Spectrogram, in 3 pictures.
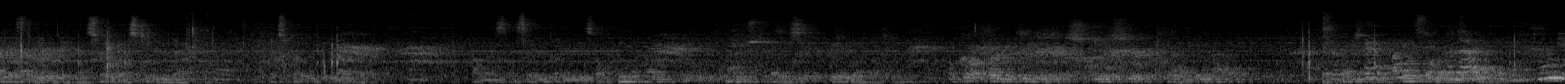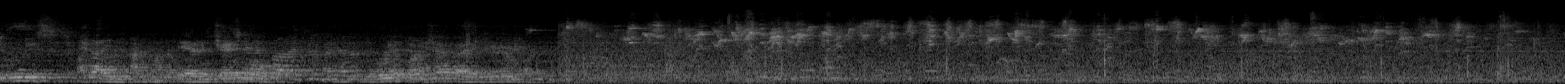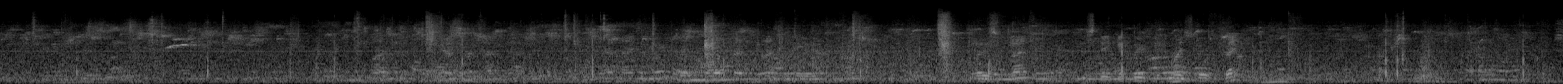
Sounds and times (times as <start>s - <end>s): Chirp, tweet: 20.9s - 46.9s.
